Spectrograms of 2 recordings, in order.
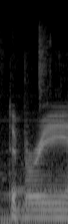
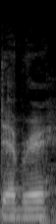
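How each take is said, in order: First: It is said in an American pronunciation. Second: It is said in an English pronunciation.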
